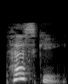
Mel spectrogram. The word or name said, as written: pesky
